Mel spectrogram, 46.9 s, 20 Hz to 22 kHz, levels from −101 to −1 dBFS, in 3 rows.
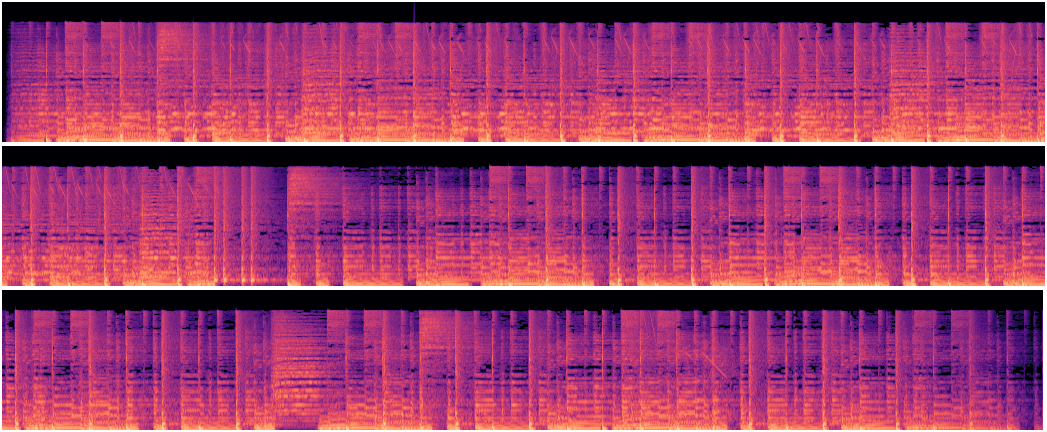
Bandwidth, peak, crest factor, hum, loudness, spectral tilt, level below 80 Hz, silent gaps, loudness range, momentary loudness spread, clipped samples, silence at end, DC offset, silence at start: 12.5 kHz; 0 dBFS; 20 dB; none; -21 LUFS; -5 dB/octave; -24 dBFS; none; 3 LU; 6 LU; under 0.1%; 0.1 s; under 0.1%; 0.1 s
